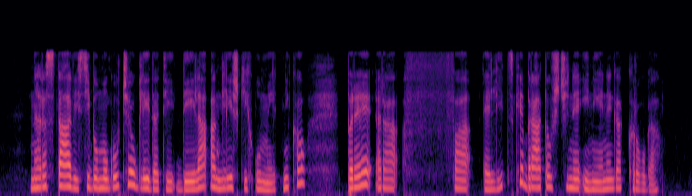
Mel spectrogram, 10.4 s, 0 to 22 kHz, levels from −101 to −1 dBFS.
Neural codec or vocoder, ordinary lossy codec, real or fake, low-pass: vocoder, 22.05 kHz, 80 mel bands, WaveNeXt; none; fake; 7.2 kHz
